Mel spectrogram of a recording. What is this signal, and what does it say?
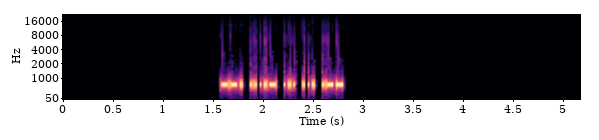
Morse code, heard as a keyed tone, about 48 wpm, 700 Hz. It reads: G4SSW
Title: DXCC-100 Call Signs - 5 Characters - Repeated 3x - 50wpm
